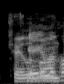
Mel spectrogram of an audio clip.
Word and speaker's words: K'Lavon: K'Lavon, is that how you say it correctly? – Yes. – Yep, K'Lavon Chaisson.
